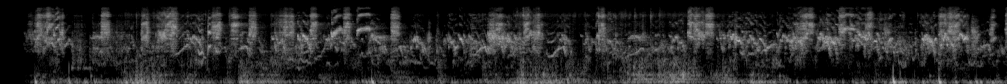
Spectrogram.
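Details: Birds fighting constantly with loud noises: a dense, continuous clamour of many overlapping shrill chirps and squeaks, with wing flutters and thumps.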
